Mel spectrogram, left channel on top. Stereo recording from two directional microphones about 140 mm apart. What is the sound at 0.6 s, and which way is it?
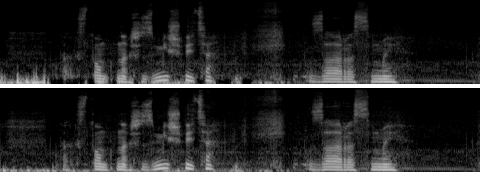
Speech, 10° right (ahead or behind).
